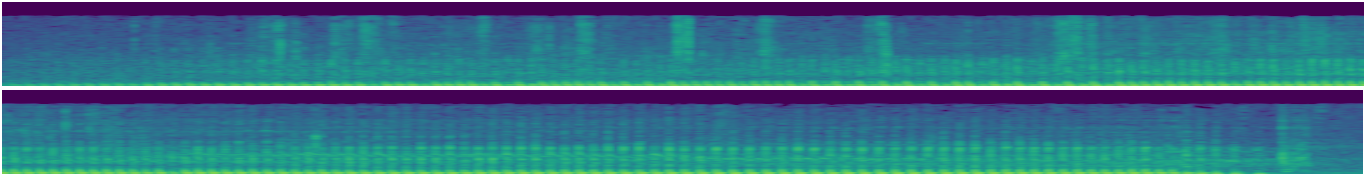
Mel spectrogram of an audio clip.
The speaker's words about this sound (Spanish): Al rato, está sentado en una silla en el jardín y ve a Santi llegar en la moto.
